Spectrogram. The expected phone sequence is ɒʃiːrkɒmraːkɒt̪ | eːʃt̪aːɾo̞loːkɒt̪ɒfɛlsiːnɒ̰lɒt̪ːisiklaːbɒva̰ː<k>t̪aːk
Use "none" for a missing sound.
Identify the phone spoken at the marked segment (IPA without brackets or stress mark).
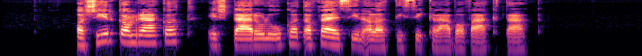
k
